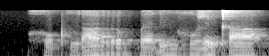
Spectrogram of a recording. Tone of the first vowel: low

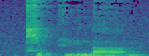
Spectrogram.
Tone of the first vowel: low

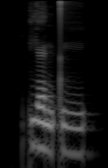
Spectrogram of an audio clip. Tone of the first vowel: falling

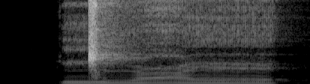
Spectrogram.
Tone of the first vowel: high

